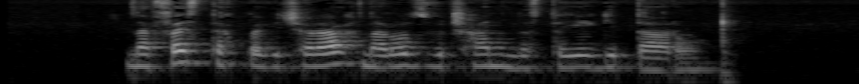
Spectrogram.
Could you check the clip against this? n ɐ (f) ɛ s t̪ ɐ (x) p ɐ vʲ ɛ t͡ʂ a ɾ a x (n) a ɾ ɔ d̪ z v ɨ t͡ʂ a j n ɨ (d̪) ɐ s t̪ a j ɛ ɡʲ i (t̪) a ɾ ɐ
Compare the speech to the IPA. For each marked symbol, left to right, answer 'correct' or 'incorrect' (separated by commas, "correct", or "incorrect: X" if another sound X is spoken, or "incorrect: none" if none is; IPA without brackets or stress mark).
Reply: correct, correct, correct, correct, correct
